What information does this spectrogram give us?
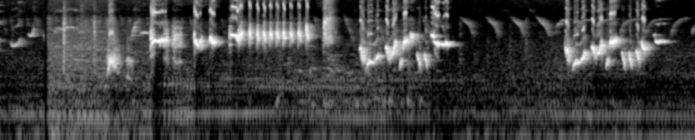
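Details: White-rumped shama song used as a lure to provoke other birds into answering: varied loud whistled phrases, quick buzzy trills and rapid repeated high ticks, with short pauses between bursts.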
